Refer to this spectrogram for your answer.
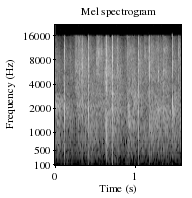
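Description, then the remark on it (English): Audience applause for a panel on politics and journalism at the Hauenstein Center's 2017 Conservative Progressive Summit: a dense wash of many hands clapping, with sharper individual claps popping out at an uneven rhythm, fairly soft and steady throughout with no voices. “Yeah, let's please give a round of applause for our panel.”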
